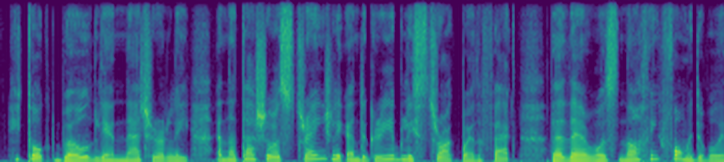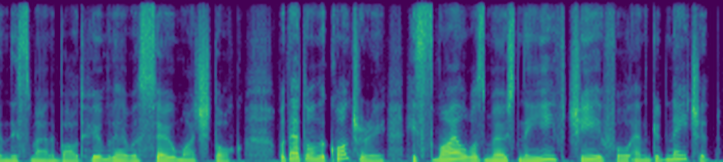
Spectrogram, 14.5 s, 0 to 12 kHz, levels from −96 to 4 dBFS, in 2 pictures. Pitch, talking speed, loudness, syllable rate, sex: 210 Hz, 180 wpm, -20 LUFS, 5.3 syllables/s, female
